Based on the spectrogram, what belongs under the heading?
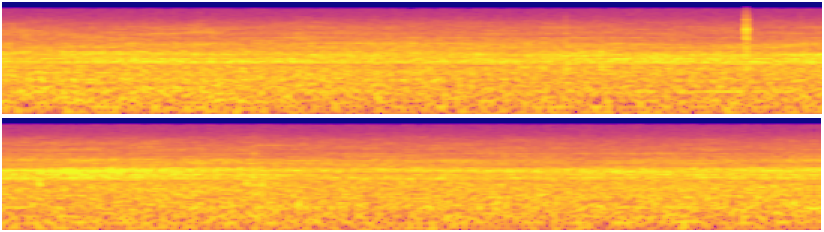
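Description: Steady hiss from a train standing at a station platform, with a single short, sharp click about four seconds in.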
